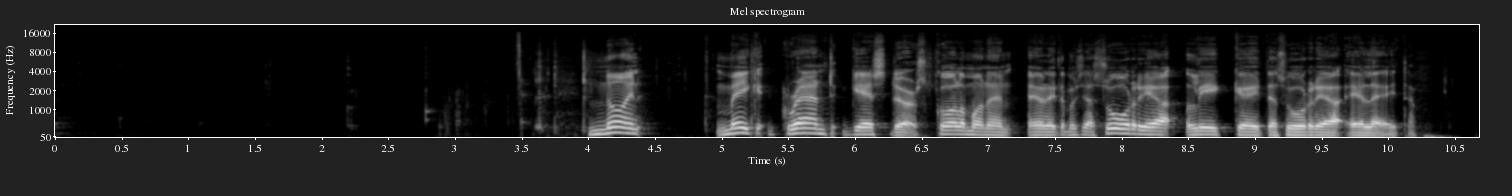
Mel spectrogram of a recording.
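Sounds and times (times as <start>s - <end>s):
person sipping water: 0.0s - 5.0s
slurping and swallowing water: 1.6s - 5.0s
speech: 4.0s - 10.4s.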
